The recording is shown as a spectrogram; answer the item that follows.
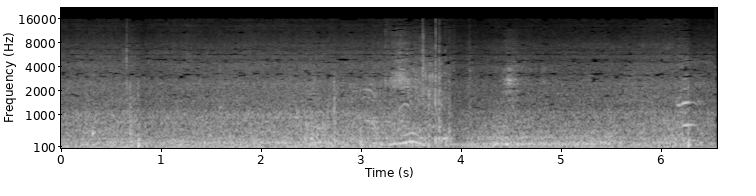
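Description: Steady low engine rumble inside a ferry's enclosed car deck, heard from inside a car. A distant voice calls out briefly about three and a half seconds in.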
